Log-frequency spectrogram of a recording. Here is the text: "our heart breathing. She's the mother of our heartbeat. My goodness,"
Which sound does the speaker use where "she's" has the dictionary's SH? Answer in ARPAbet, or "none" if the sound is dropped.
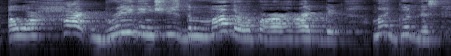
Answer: SH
